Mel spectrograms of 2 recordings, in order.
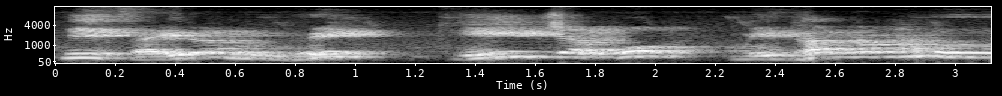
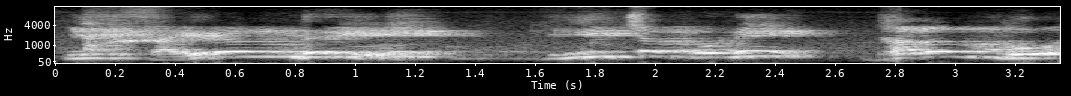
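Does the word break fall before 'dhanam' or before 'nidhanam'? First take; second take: before nidhanam; before dhanam. First: The words are split as 'keechaku nidhanamu'. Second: The words are split as 'keechakuni dhanambu'. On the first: She is Keechaka's death. The speaker calls it right. "కీచకుడి పాట చావు" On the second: She is Keechaka's wealth. The speaker calls it wrong. "ఆమె కీచకుడి ధనం అవుతుందా?"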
